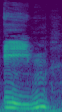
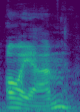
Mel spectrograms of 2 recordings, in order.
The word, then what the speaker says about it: Eyam: and we start off in the village of e that's pronounced e not I am which is how we start pronouncing it at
